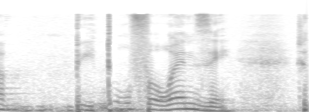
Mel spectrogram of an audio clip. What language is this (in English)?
Hebrew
